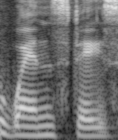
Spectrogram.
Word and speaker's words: Wednesdays: he works on Wednesdays the word Wednesdays is actually a difficult word you notice the D is not really pronounced when and then that e isn't really pronounced either it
